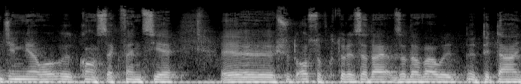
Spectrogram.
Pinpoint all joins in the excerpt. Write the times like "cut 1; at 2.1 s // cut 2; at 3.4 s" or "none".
cut 1; at 3.3 s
